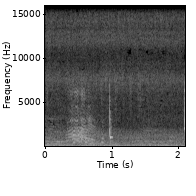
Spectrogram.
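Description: Two short, sharp electronic beeps about a second apart, with a person's voice wavering up and down in pitch between them, as in laughter.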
